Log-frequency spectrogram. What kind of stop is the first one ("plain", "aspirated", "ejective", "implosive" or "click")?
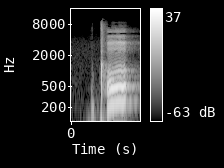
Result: ejective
